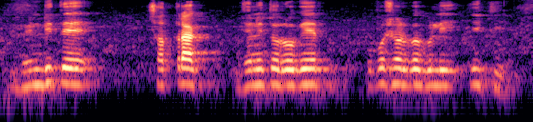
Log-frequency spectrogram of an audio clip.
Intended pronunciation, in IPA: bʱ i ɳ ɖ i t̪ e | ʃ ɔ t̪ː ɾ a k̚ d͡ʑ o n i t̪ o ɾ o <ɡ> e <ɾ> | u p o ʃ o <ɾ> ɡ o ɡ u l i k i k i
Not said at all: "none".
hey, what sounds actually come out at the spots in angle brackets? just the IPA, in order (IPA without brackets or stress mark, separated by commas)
ɡ, ɾ, ɾ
